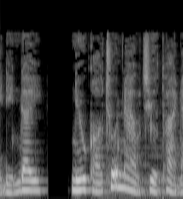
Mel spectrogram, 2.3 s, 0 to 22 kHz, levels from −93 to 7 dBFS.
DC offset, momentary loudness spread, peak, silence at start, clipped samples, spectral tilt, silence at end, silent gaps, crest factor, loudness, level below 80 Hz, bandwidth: under 0.1%; 4 LU; -8 dBFS; 0 s; under 0.1%; -5 dB/octave; 0 s; none; 16 dB; -24 LUFS; -64 dBFS; 11.5 kHz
